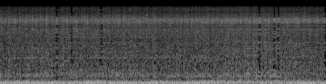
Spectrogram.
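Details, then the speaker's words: 1981 Camaro Z28 V8, just over 200 miles, after valve adjustment and a quick spark plug fix: lumpy uneven idle with occasional stumble; misfire persists, owner suspects spark plugs. "Kinda. I think we still got a miss. Not sure what that is."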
